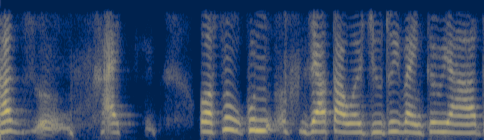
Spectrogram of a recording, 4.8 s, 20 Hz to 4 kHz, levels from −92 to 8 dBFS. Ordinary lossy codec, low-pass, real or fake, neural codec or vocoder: none; 3.6 kHz; fake; codec, 16 kHz in and 24 kHz out, 1 kbps, XY-Tokenizer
